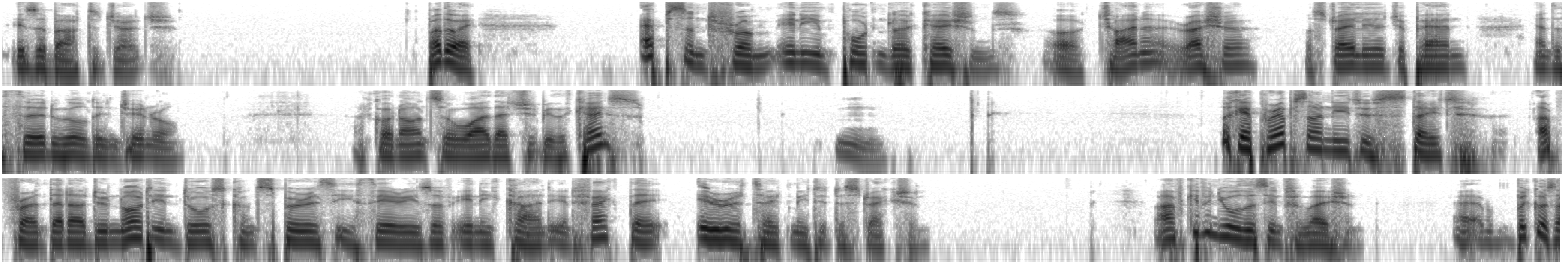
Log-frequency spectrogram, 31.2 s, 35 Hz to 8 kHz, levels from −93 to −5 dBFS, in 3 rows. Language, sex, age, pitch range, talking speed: English, male, 60-79, 110-140 Hz, 125 wpm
